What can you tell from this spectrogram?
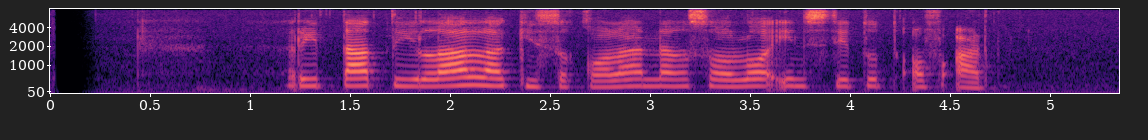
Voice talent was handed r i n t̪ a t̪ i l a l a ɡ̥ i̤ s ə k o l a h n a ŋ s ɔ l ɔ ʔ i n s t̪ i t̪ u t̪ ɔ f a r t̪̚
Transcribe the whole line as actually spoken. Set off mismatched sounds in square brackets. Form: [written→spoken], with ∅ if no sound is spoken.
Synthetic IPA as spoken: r i [n→∅] t̪ a t̪ i l a l a ɡ̥ i̤ s ə k o l a h n a ŋ s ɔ l ɔ ʔ i n s t̪ i t̪ u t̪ ɔ f a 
